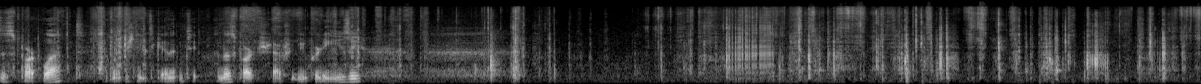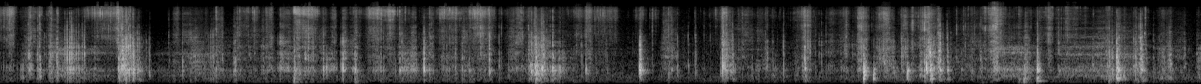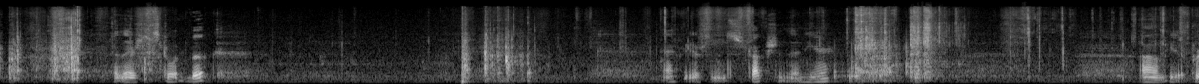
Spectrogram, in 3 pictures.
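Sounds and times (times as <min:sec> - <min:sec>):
plastic packaging crinkling: 0:00.0 - 0:25.8, 0:28.6 - 0:36.0.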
